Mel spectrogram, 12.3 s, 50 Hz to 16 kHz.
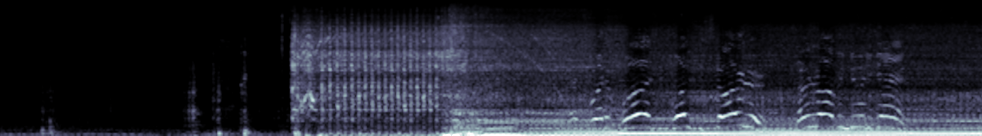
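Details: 2003 Nissan 350Z after new starter install, replacing one that ground on start after an oil change: short crank, catches cleanly, settles to steady idle with no starter grinding; normal start.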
